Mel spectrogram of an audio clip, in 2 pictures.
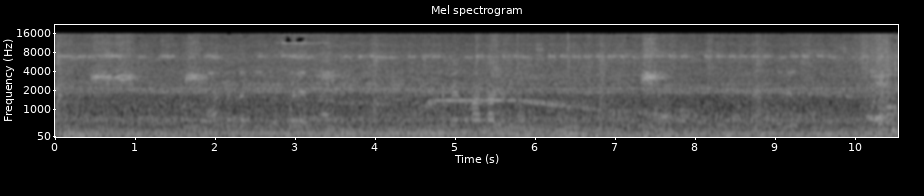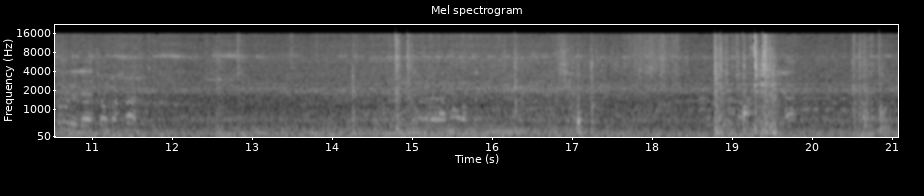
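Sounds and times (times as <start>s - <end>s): faint voices: 1.0s - 21.0s
metal utensils clinking: 18.8s - 19.6s.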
